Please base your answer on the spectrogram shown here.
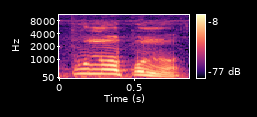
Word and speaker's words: পুনঃপুন: দেখুন আমি এই শব্দটির প্রমিত উচ্চারণ লিখে রেখেছি। পুনঃপ পুন পুনপুন প দুবার আসছে আমাদের উচ্চারণে এবং আমাদের দুবারই করতে হবে।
